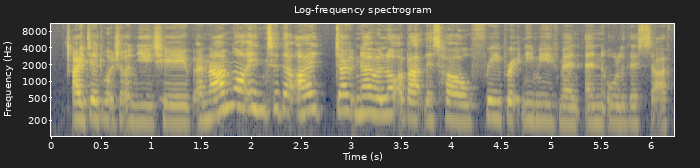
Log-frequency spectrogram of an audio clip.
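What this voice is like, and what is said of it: British accent. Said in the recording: “Is it just my British accent?”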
